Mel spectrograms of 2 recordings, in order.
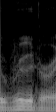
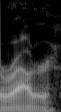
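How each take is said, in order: First: It is said the non-American way. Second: It is said the American way. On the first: This is how people outside the USA say it. The speaker calls it wrong. "All the people who say router" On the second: This is how people in the USA say it. The speaker calls it right. "instead of router"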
